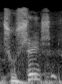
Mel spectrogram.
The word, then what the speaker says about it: Chuse: ¿Pero cómo se pronuncia este José? – José. – No, José no. – José porque sería CH. – José. – Como en Fabla, Chuse. Es Chuse. – Chuse. – O sea, CH.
